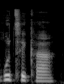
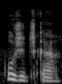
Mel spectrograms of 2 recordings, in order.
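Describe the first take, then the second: First: The name is said with plain German sounds. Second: The name is said with Czech-style sounds. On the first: The speaker calls it wrong. "jemand, der kein Russisch hat, sagt immer Ruzicka" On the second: The speaker calls it right. "ist ein bisschen schwierig auszusprechen"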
